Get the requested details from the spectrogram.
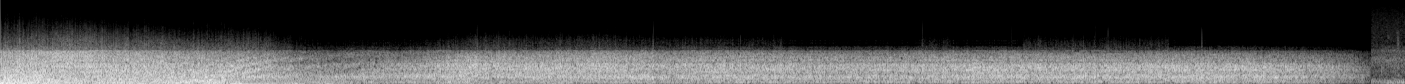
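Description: A rocket motor roars loudly and fades as the rocket climbs away.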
